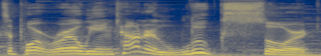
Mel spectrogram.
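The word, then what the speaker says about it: Luxord: Port Royal we encounter Luke's sword yeah that's actually how you say his name they never actually say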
